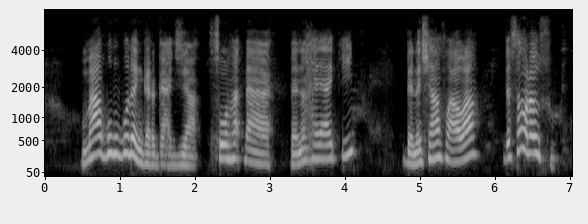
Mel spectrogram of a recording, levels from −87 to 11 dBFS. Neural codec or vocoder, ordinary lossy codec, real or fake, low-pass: codec, 44.1 kHz, 1.7 kbps, Pupu-Codec; none; fake; 7.2 kHz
